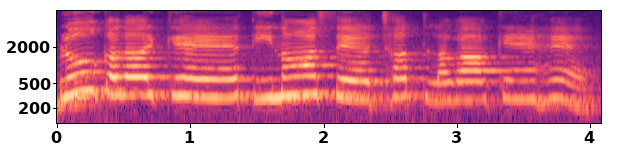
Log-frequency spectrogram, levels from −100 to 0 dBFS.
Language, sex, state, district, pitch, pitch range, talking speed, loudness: Hindi, female, Arunachal Pradesh, Lower Dibang Valley, 300 Hz, 275-325 Hz, 130 wpm, -15 LUFS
